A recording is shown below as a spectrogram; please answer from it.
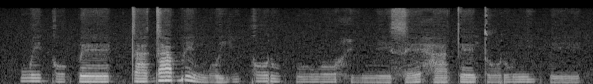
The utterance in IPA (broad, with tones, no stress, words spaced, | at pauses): we˦ko˧k͡pɛ̃˦ | ta˦ da˦be˦˨ mo˨ji˧ko˦ɾu˧ k͡pu˧wo˧hi˨ me˨ sɛ˨˦ha˧tɛ̃˧to˧ ɾu˦ni˦k͡pe˧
